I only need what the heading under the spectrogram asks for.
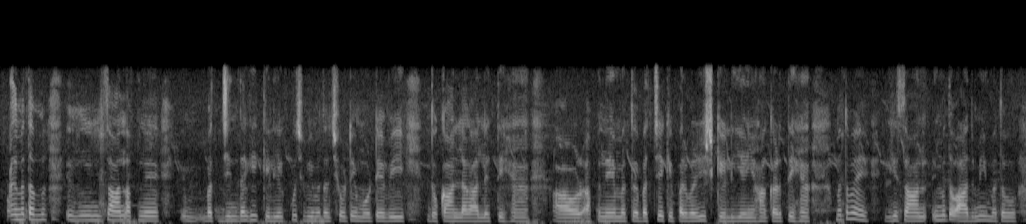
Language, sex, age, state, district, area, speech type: Urdu, female, 18-30, Bihar, Supaul, rural, spontaneous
